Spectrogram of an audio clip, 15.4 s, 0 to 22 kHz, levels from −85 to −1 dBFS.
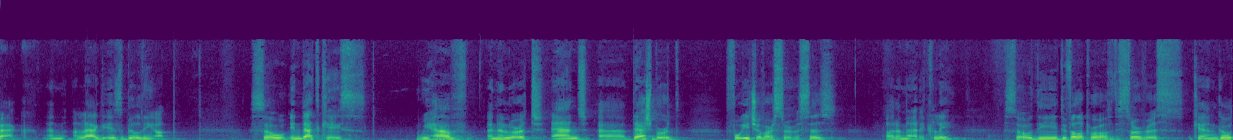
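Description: No dropouts, distortion, glitches or other transmission faults are audible anywhere in the recording.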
